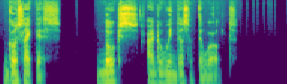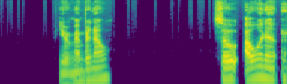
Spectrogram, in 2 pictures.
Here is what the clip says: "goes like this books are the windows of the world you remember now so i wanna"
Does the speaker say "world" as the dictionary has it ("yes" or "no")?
yes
